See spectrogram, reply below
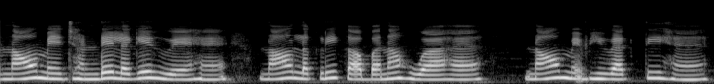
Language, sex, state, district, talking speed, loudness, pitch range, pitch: Hindi, female, Jharkhand, Garhwa, 145 wpm, -13 LUFS, 235-275 Hz, 250 Hz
